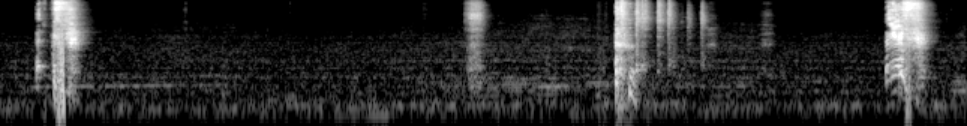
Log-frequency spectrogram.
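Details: An adult inducing sneezes with paper tissues while trying to hold them back: four forceful, wet sneezes, one followed by quick sniffs, in a quiet room.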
